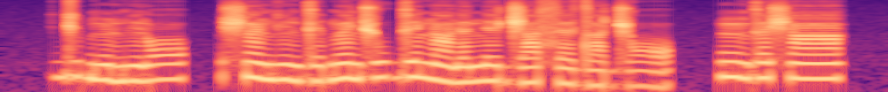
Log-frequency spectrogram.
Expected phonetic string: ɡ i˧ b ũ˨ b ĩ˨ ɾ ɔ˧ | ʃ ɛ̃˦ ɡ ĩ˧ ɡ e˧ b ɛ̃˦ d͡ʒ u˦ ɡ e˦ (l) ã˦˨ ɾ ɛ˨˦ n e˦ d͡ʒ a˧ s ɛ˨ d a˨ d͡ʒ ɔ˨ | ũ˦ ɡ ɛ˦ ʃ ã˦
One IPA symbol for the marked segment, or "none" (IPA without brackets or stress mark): n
